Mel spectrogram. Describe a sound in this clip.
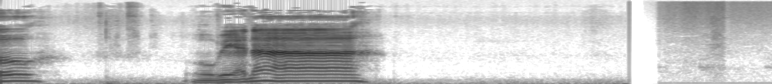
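A car engine idles with a low rumble.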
